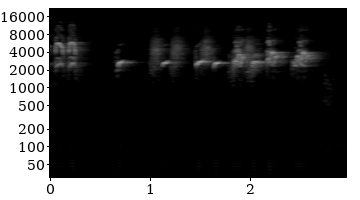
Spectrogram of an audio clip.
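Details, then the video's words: Banyuwangi greater green leafbird voicing bearded bulbul song material: a buzzy double note, then clearer whistled slurs mixed with scratchy chatter, running into a dense warbling phrase. "Cucak Ijo Banyuwangi Materi Cucak Jenggot"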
